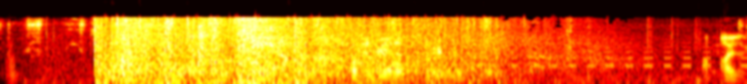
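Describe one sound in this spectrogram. Gunfire rattles in a video game.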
